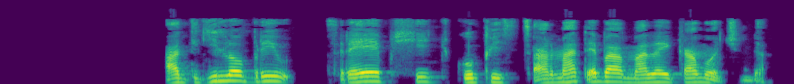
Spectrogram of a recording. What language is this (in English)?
Georgian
